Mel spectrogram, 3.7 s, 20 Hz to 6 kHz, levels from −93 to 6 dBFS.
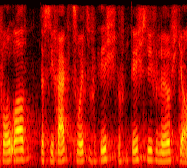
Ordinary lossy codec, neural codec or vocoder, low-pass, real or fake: AAC, 24 kbps; autoencoder, 22.05 kHz, a latent of 192 numbers a frame, VITS, trained on one speaker; 5.4 kHz; fake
